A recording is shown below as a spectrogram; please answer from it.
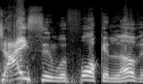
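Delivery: bellowed, very loud, bad Australian accent. Asked for the real British opinion, doing a bad Jason Statham impression. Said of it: "That was very Australian. That was bad".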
